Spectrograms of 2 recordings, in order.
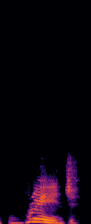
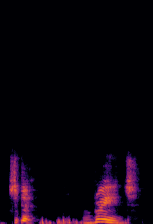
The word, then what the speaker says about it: bridge: DGE says j. And we have this in word like bridge, brr, bridge, brr, bridge.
